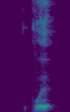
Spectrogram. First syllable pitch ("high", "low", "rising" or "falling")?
high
